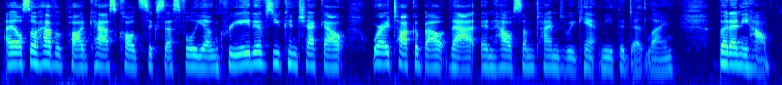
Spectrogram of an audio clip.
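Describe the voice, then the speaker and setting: A woman giving an upbeat, conversational lesson as a voice acting coach, animated and encouraging, often checking in with listeners. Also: lowish voice, a little fast. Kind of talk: upbeat instructional talk to camera.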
